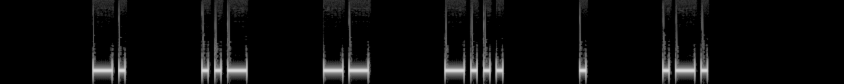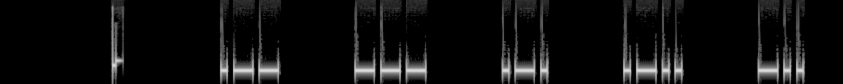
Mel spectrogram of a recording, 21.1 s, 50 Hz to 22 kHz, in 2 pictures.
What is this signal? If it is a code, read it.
Morse code, heard as a keyed tone, about 15 wpm, spaced as for 7 wpm, 700 Hz. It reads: NUMBER WORLD
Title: 4x Character Spacing - Top 200 Words - 15wpm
